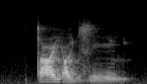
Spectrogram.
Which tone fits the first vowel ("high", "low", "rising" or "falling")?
rising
